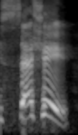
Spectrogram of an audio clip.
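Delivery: "सैशे" with sh and no t; teacher models "सैशे"; correct "sachet". Shown as a demonstration. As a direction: repeat "सैशे" clearly, silent t. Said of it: "हाँ जी".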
